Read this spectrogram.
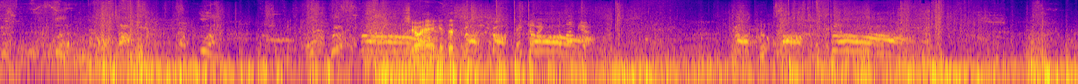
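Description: Metal weapons clash and strike in heavy blows.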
